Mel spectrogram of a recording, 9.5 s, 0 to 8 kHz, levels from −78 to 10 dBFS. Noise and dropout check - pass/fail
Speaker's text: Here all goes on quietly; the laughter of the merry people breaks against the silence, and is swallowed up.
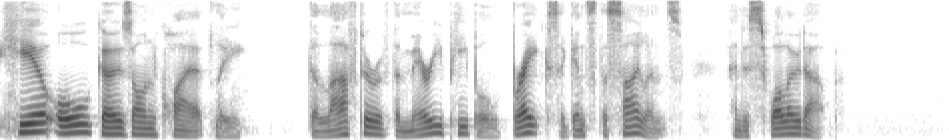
pass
